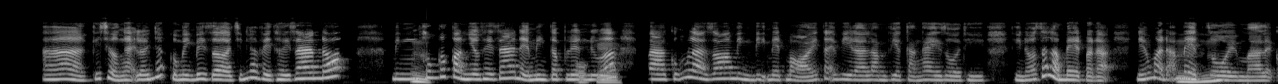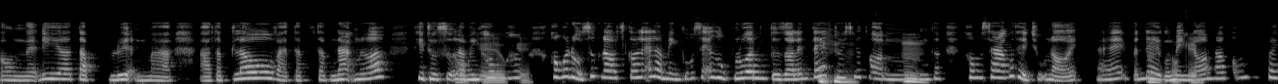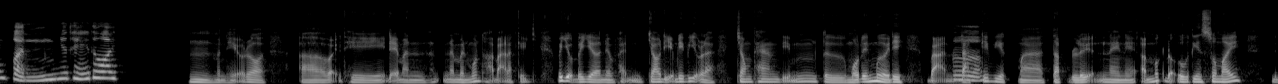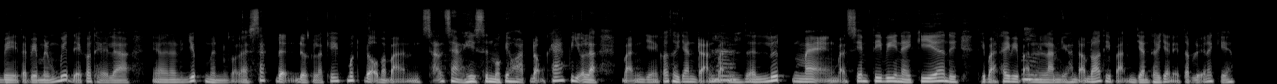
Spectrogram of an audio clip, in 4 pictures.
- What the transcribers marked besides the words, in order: tapping; laugh
- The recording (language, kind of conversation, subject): Vietnamese, advice, Làm sao sắp xếp thời gian để tập luyện khi tôi quá bận rộn?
